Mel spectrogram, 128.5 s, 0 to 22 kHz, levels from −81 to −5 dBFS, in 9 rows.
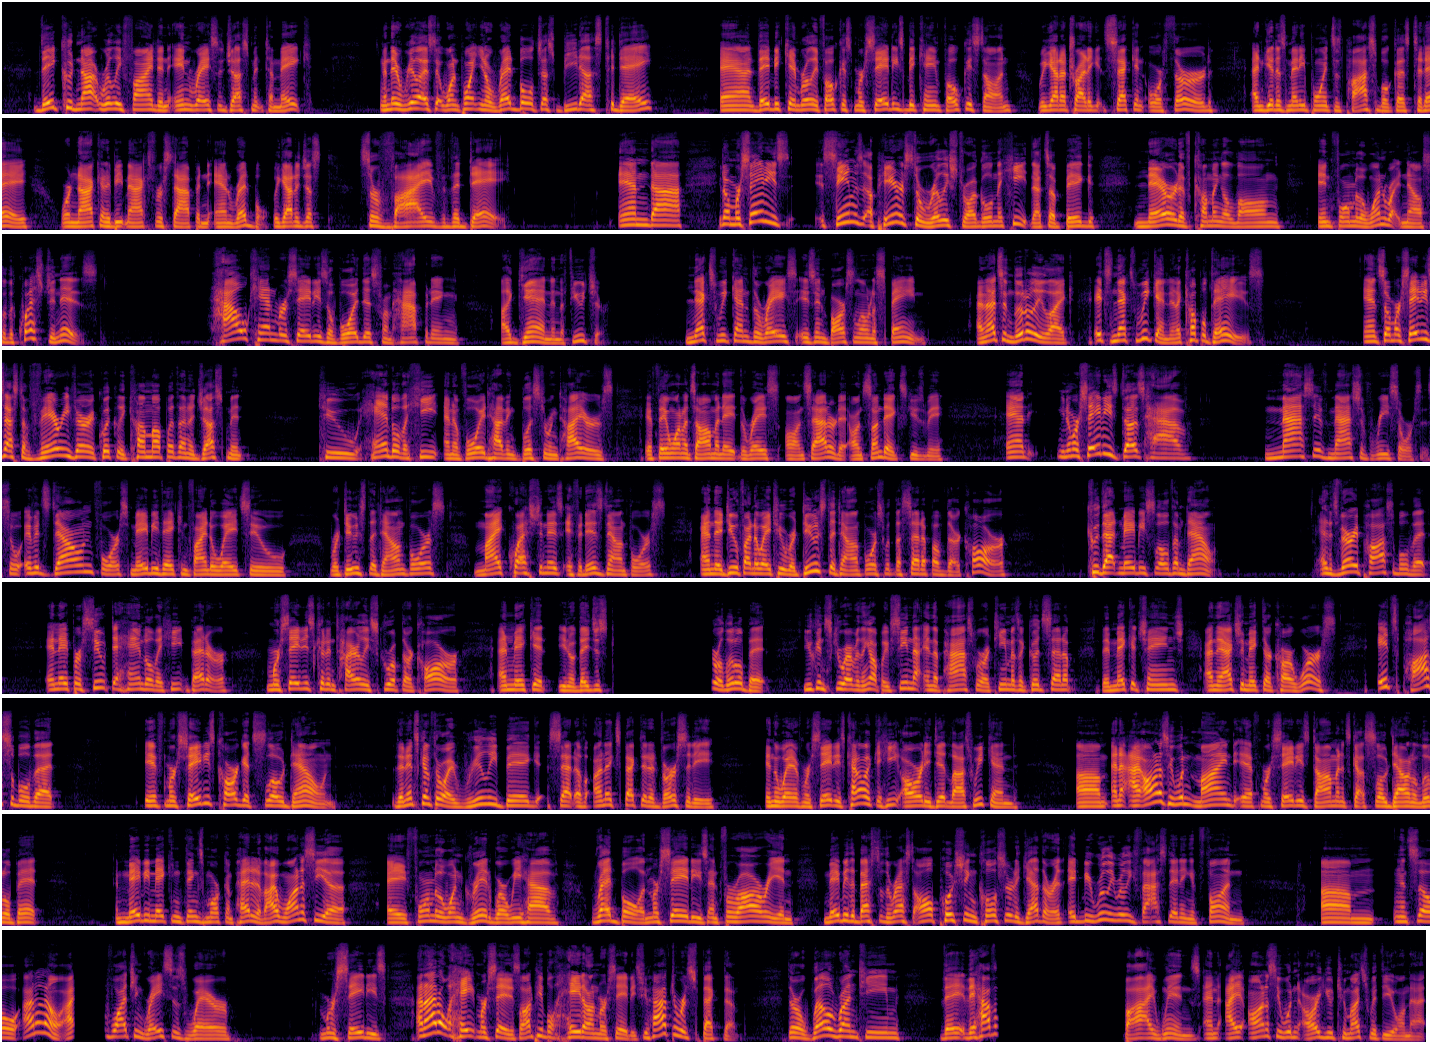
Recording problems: audio cutting out; at 1:18 for 1 s, at 1:55 and at 2:04 for 1 s

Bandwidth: 13.5 kHz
